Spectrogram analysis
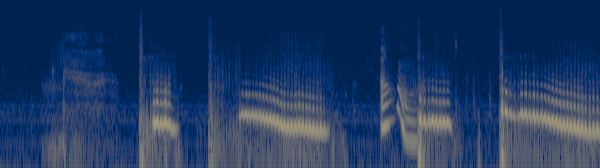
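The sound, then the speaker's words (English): A human voice imitates a wood pigeon's call with a series of breathy, hooting notes. Some are short and others drawn out, and several slide downward in pitch in a repeating cooing pattern. “I can do a wood pigeon.”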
